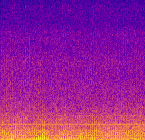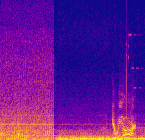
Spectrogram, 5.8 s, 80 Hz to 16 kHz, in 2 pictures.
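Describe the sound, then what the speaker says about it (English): A helicopter in Microsoft Flight Simulator 2024 drones with a steady broadband rotor and engine roar, then drops to a quieter cabin hum as someone briefly speaks. "This is a helicopter, Joe."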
